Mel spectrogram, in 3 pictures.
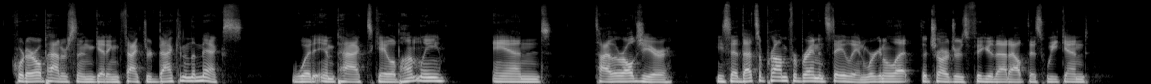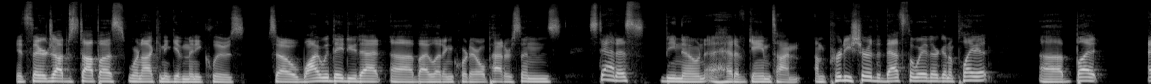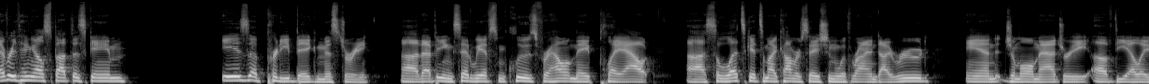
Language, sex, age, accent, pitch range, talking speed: English, male, 20-39, American, 120-145 Hz, 210 wpm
